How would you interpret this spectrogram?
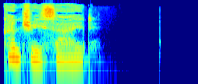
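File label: "countryside", American English; countryside /kʌ́ntrisaid; (いなかの)一地方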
